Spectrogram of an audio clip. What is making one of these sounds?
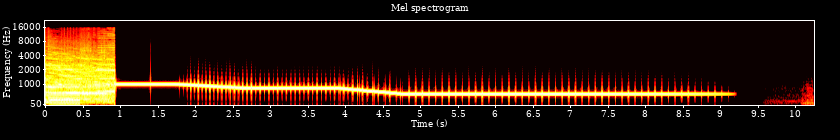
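A steady electronic test tone beeps, then steps down lower in pitch and fades out.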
